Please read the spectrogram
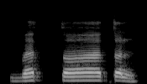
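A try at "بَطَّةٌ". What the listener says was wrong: Nggak panjang ya. Batun. Nggak dipanjangkan.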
